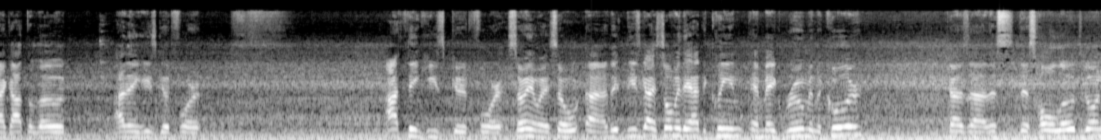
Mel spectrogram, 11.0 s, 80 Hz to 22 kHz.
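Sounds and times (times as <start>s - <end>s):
idling trucks diesel drone: 0.0s - 11.0s
refrigeration units humming: 0.0s - 11.0s.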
